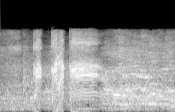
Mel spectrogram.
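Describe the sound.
The rooster Felipe crows loudly from the top of the henhouse, a few quick choppy bursts rising into one drawn-out call, then fading into a steady background hiss.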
